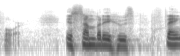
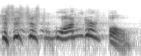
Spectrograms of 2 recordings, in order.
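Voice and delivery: much higher, slow, delighted wife voice; husband mimicking wife's glowing delight; imitating his wife; 10 semitones higher than usual. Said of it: "that's kind of like my voice for her".

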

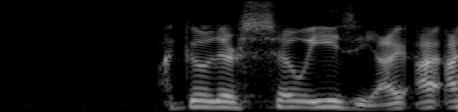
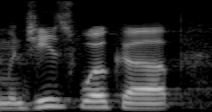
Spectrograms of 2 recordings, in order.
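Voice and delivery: ordinary talk

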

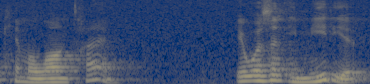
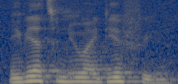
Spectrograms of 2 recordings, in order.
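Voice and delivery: normal talking voice

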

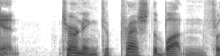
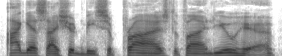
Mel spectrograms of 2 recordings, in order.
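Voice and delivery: put-on nasal British accent; 4 semitones higher, 3 dB louder than usual. A narrator's reading. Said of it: "nasally British accent".

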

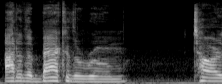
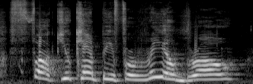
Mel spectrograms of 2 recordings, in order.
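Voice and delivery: disbelief; 10 semitones higher than usual. Acted. Tito disbelief.

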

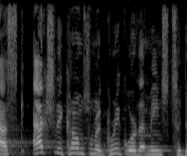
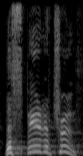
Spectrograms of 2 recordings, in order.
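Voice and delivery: ordinary talk, nothing marked

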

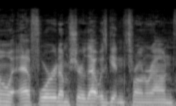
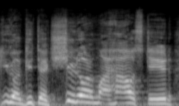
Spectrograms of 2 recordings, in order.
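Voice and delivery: higher, louder mock outrage; raised-voice impersonation of indignant partygoer; imitated indignant objection; 9 semitones higher, 4 dB louder than usual. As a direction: mimic someone kicking a smoker out. Acting out indignant party host.

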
